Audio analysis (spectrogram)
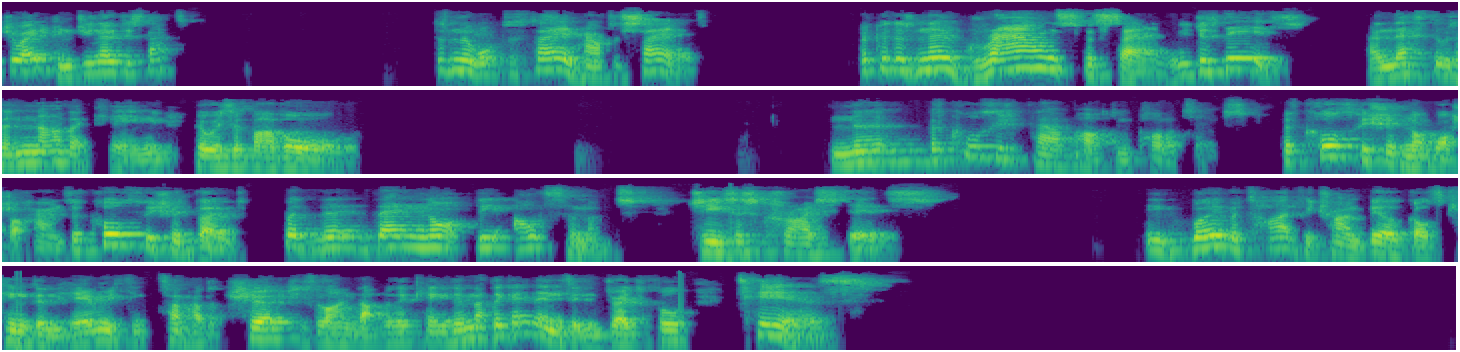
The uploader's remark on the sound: This service came from our Church Centre so the sound quality is not as good as normal.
